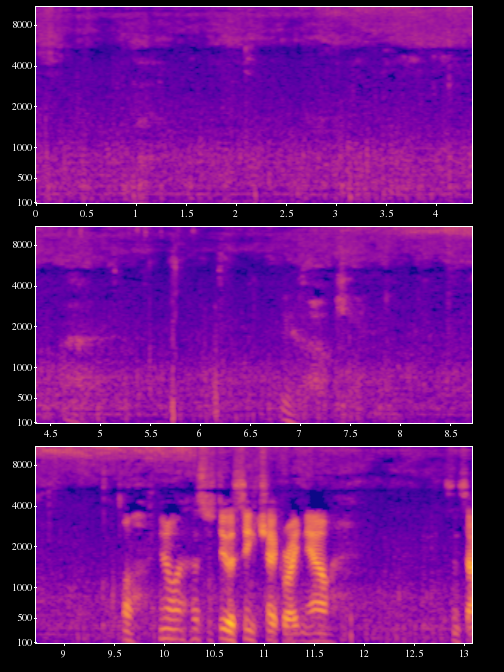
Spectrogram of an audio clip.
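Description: Wind rushes past a moving bicycle.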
